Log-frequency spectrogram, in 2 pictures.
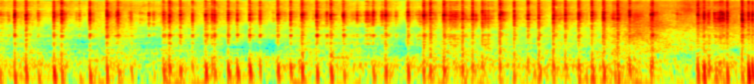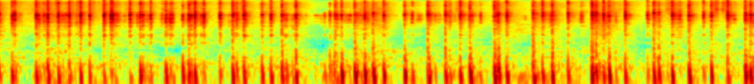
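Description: A small hollow stainless steel mesh sink strainer, held in the hand, has its mesh and rim tapped rapidly with the fingertips. The result is a steady stream of dry, clicky taps with dull low thumps and a bright metallic tick, dying out almost instantly. The tapping grows somewhat louder and denser in the second half.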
